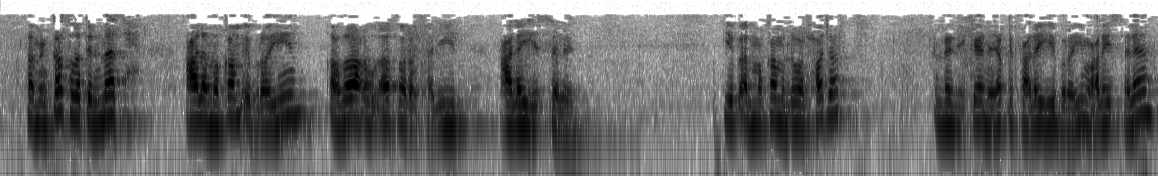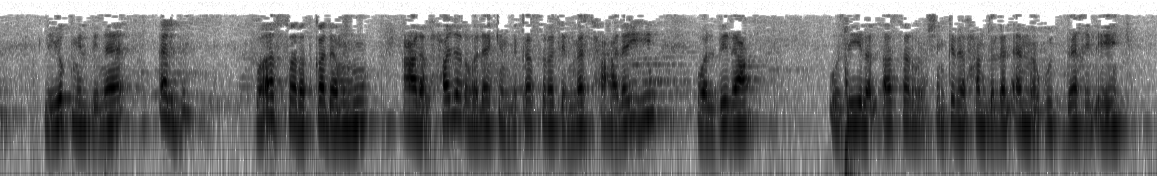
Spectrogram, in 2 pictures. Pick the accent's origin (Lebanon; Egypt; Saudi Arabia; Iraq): Egypt; كان واحد يقول دعابة كده عندنا في مصر زمان كده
